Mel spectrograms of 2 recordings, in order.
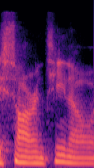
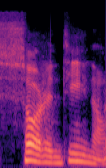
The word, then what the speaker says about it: Santino: I'm always embarrassed to say my name over there in Italy because I say Santino and it's Sentino.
